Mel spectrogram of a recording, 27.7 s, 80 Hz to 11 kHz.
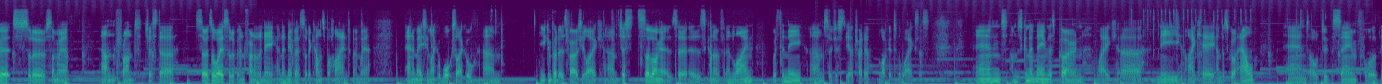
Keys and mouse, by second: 9.5 click, 9.8 g, 12.2 ctrl+z, 16.4 g, 19.0 click, 21.0 click, 22.2-26.0 drag, 23.3 e, 26.2 middle click, 27.1 middle click.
